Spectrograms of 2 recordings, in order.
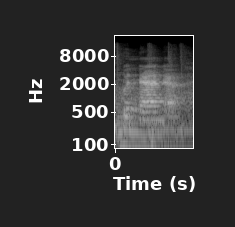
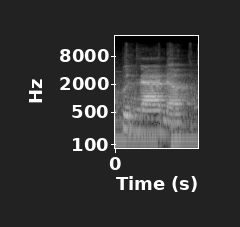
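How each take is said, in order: The two takes are said the same way.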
